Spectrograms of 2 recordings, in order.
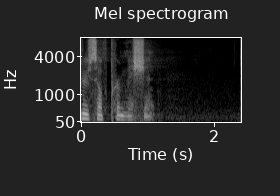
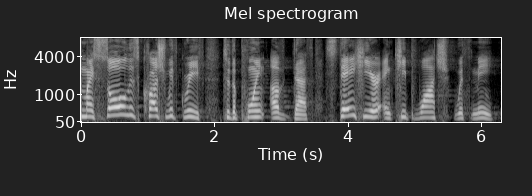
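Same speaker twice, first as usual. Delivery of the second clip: slow anguished quote; 6 semitones higher, 9 dB louder, slower than usual. Acted. Jesus's anguished words, slowed.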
